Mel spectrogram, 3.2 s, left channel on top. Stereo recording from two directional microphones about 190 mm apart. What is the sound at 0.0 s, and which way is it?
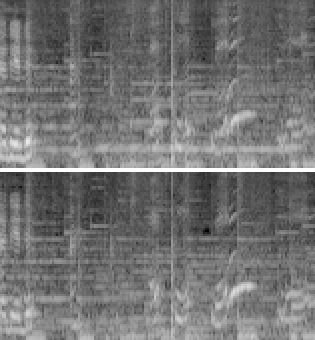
Speech, 20° left (ahead or behind).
